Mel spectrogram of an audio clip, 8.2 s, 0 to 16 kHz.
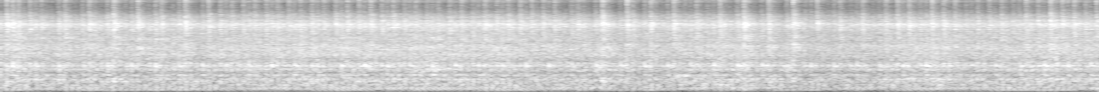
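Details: GAZ 3309 truck with D-245 diesel engine started after repair; even, steady idle clatter with no misses or odd knocks, engine sounds healthy and settled.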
